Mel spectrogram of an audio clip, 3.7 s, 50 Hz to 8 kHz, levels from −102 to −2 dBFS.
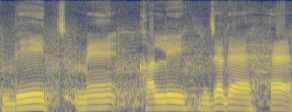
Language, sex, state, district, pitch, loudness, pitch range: Hindi, male, Haryana, Charkhi Dadri, 125 Hz, -15 LUFS, 120-130 Hz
